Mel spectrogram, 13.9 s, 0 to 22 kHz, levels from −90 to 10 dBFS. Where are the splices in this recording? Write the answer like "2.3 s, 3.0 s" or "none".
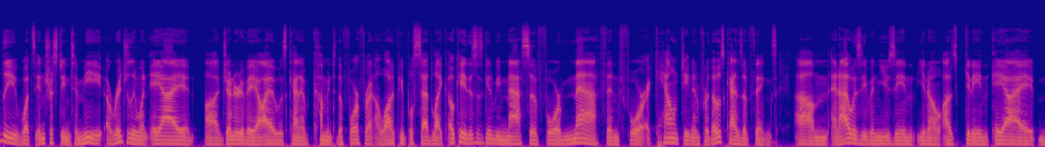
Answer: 10.5 s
